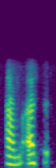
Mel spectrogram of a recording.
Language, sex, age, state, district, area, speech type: Sanskrit, male, 30-45, Karnataka, Vijayapura, urban, conversation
